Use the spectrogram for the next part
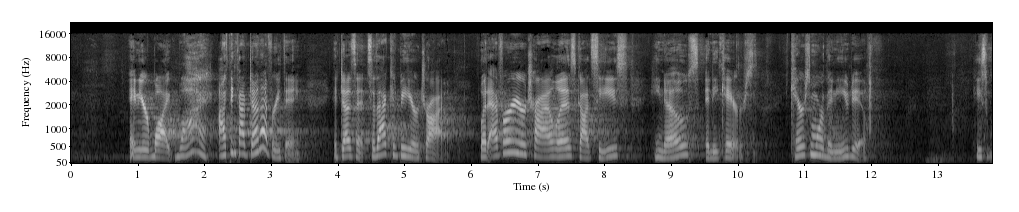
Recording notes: the closing message at the Biblical Mothering conference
